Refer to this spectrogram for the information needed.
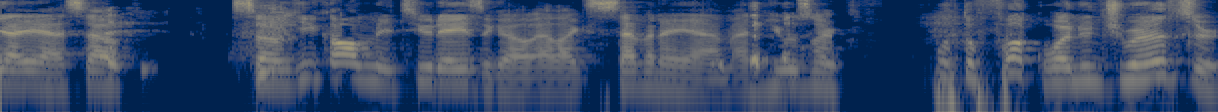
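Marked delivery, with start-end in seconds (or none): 4.7-6.1 irritated, demanding, pissed-off outburst, pitched up. Retelling how he called at seven a.m., imitating someone pissed off. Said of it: "He was all pissed off".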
